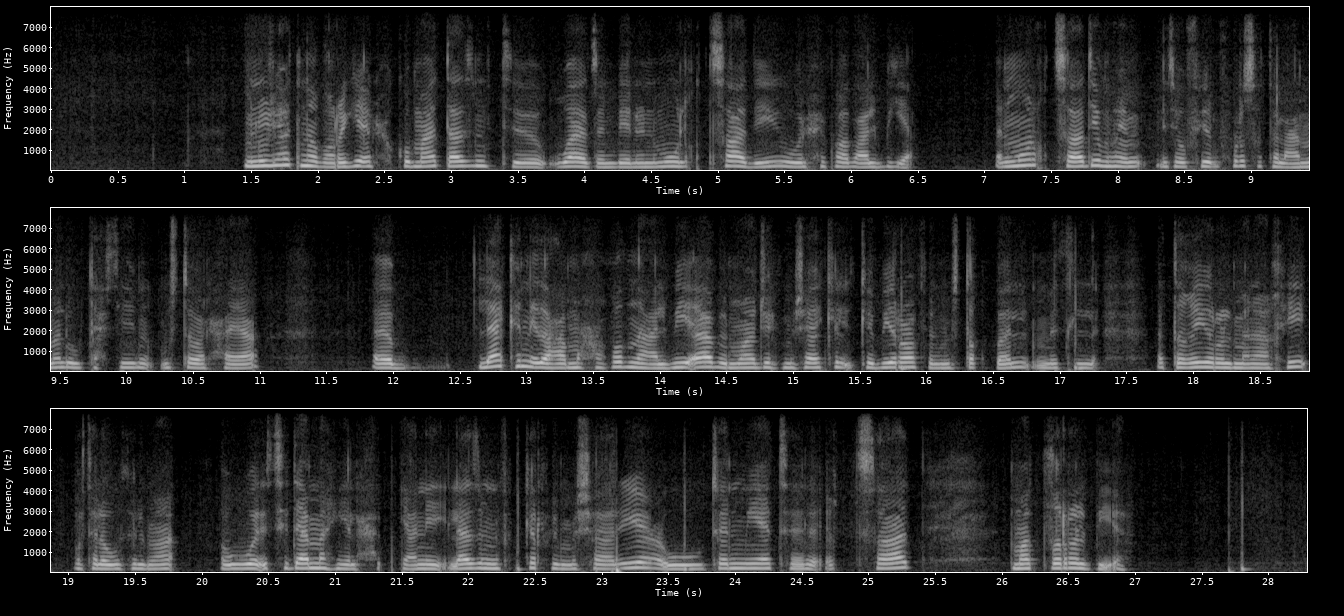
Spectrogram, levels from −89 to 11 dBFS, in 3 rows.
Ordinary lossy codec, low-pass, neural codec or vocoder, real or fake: none; none; none; real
